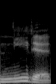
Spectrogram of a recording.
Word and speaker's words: needed: So because of the D, I need that needed. You're all I ever needed, yeah. So you have that extra syllable, that id sound.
